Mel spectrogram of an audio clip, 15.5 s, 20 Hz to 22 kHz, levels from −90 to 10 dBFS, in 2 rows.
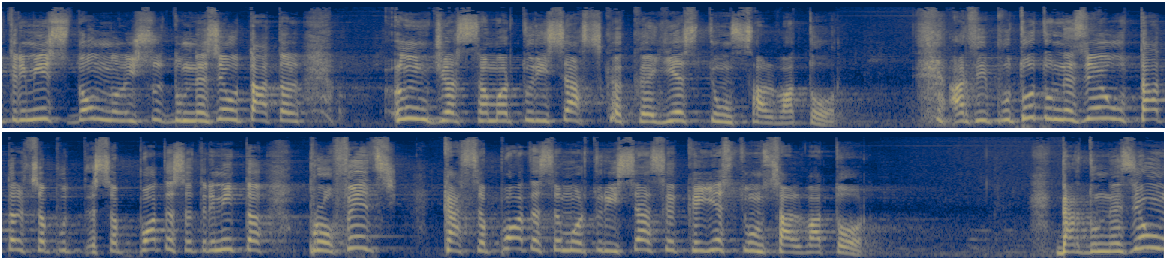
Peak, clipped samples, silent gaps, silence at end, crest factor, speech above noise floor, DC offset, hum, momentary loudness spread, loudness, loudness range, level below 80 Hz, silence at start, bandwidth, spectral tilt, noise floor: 0 dBFS; under 0.1%; none; 0 s; 22 dB; 31 dB; under 0.1%; none; 8 LU; -21 LUFS; 2 LU; -68 dBFS; 0 s; 19 kHz; -1 dB/octave; -53 dBFS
